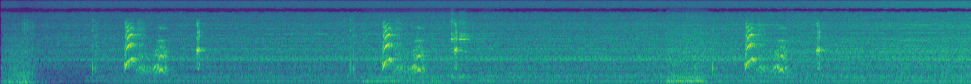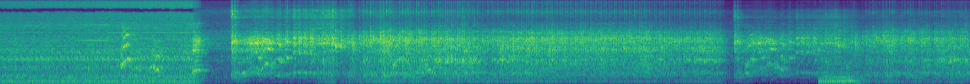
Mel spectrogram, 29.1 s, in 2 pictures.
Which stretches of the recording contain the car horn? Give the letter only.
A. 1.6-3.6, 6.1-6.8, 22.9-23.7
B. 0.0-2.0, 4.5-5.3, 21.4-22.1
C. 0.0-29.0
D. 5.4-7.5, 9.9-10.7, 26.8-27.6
D.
